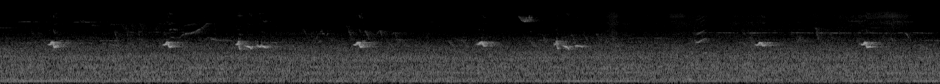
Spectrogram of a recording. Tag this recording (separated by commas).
baltimore oriole calling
